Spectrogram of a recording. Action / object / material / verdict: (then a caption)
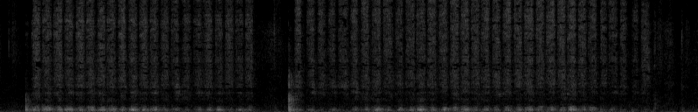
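scrape / wooden colored pencil on a paper page / paper / none. A green wooden colored pencil shades grass on a paper coloring book page resting on a table, while the other hand holds the page. It makes steady, raspy back-and-forth rubbing strokes with a bright, papery hiss. The strokes come in two long bursts separated by a brief pause.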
